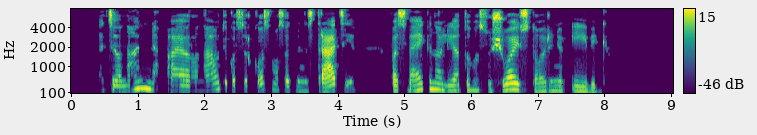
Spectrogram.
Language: Lithuanian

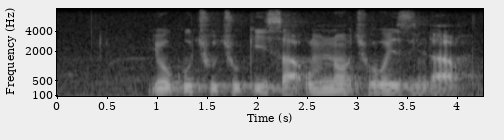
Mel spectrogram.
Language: Zulu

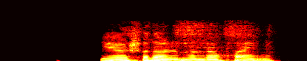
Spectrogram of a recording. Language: Chinese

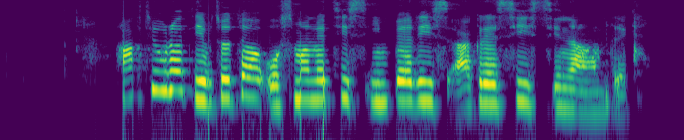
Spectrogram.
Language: Georgian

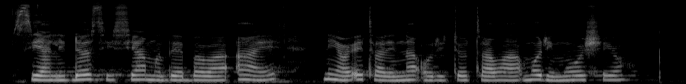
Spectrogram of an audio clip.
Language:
Kikuyu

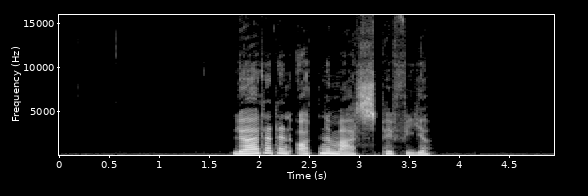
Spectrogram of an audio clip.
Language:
Danish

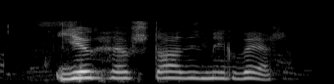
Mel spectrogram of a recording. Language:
Icelandic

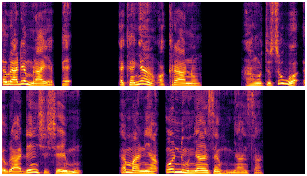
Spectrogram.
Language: Akan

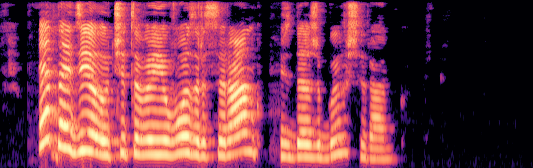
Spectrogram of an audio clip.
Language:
Russian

